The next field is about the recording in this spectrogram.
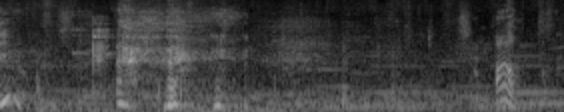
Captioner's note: chuckling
